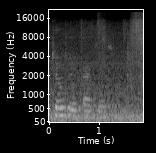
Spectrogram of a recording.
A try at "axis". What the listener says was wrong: not access, but axis.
